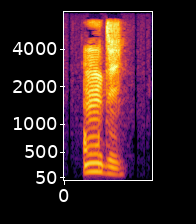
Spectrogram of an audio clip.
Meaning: hearsay (evidence based on the reports of others rather than on personal knowledge)
- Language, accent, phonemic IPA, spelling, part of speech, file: French, France, /ɔ̃.di/, on-dit, noun, LL-Q150 (fra)-on-dit.wav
